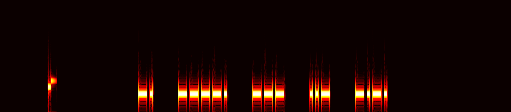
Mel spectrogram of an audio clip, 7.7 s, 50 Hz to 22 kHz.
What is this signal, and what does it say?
Morse code, heard as a keyed tone, about 28 wpm, spaced as for 16 wpm, 700 Hz. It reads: N9OUC
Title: USA Call Signs - 3x Character Spacing - 28wpm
